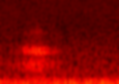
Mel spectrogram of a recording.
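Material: Nothing is struck.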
